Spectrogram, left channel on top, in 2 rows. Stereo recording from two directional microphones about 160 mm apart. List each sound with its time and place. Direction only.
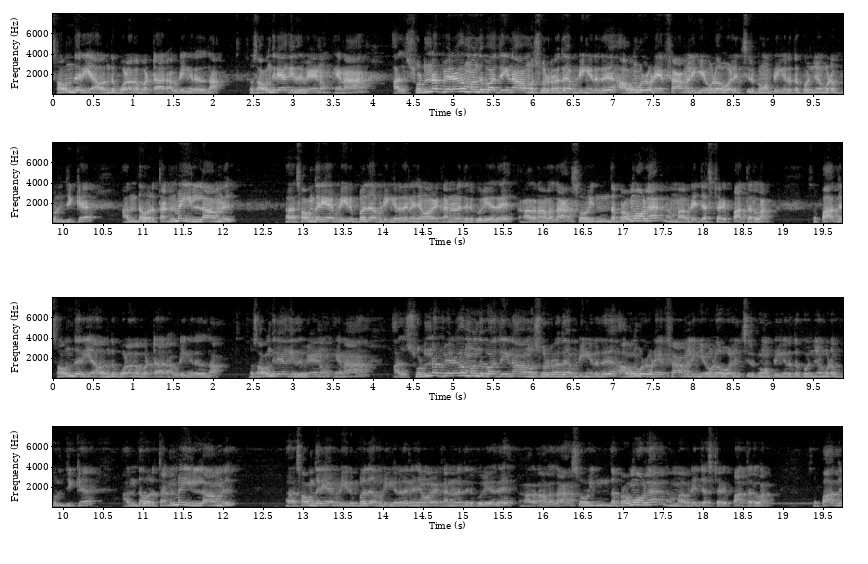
0.1 s a man's voice: 40° right (ahead or behind)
